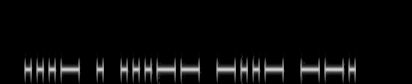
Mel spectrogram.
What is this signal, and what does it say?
Morse code, heard as a keyed tone, about 20 wpm, 700 Hz. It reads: VE3XG
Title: DXCC-100 Call Signs - 5 Characters - 20wpm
